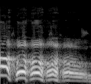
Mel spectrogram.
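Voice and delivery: high, loud, nervous laughing.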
